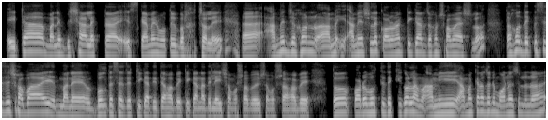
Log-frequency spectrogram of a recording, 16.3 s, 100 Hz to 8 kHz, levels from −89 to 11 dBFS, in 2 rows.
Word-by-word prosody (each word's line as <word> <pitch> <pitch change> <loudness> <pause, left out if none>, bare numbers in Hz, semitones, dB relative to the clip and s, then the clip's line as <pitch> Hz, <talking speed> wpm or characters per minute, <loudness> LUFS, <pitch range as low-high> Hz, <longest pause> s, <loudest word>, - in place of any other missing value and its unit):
এইটা 165 +7 +1 0.4
মানে 135 +2 +2
বিশাল 145 +4 +2
একটা 140 0 -1 0.4
স্কাম 130 0 +1
এর 150 - 0
মতোই 150 +2 -1
বলা 110 -3 -1 0.2
চলে। 110 -4 +3 0.5
আ - - +6 0.4
আমি 145 +8 -1
যখন 170 +2 +1 0.3
আমি 140 +4 -1 0.2
আমি 145 +3 +1
আসলে 170 +3 0
করোনার 145 +3 +2
টিকার 155 +1 0
যখন 150 +1 -2
সময় 140 0 +2
আসলো 135 - -3 0.4
তখন 165 +6 +1
দেখতেছি 170 +1 -3
যে 180 - 0
সবাই 160 +1 +4 0.3
মানে 125 0 +3 0.4
বলতেছে 140 +1 0
যে, 130 - +1
"টিকা 130 0 +1
দিতে 120 +1 -1
হবে, 120 0 0
টিকা 115 0 -2
না - - +2
দিলে 115 0 -1
এই 105 - -5
সমস্যা 110 -1 -5
হবে, 105 0 -3
ঐ - - -1
সমস্যা 105 0 -3
হবে।" 105 +1 +1 0.4
তো - - +4 0.3
পরবর্তীতে 155 +1 +1
কি - - -12
করলাম 170 -3 +4 0.2
আমি 140 +2 -1 0.3
আমার 150 +3 0
কেন 170 - +1
জানি 165 -1 -1
মনে 135 +2 0
হচ্ছিল 150 +1 -8
না। 145 - +3
145 Hz, 185 wpm, -23 LUFS, 125-160 Hz, 0.5 s, আ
